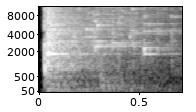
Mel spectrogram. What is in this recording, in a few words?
guard break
